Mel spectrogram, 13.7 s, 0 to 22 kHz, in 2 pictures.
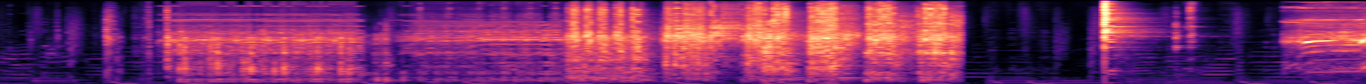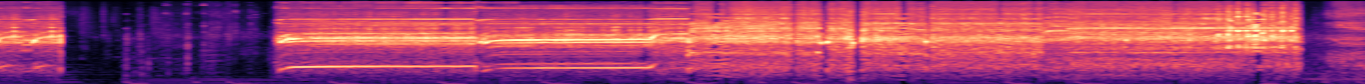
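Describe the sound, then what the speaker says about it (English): A power drill whines and grinds against a metal CTS bracket on an Audi TT in repeated bursts, stopping and restarting, with the motor pitch rising and falling under strain. "I spent like 30 minutes trying to drill through that"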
